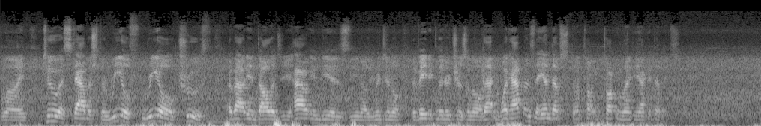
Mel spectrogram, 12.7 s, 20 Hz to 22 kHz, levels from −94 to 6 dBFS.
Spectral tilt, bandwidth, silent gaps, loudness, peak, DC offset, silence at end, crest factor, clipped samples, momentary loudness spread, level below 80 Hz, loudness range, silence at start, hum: -4 dB/octave; 13.5 kHz; none; -21 LUFS; 0 dBFS; under 0.1%; 0 s; 20 dB; under 0.1%; 14 LU; -26 dBFS; 4 LU; 0 s; none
